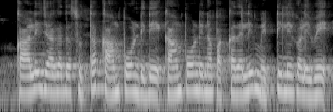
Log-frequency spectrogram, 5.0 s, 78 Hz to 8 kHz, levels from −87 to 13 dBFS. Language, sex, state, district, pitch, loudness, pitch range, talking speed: Kannada, female, Karnataka, Bangalore, 175 Hz, -15 LUFS, 165-185 Hz, 95 wpm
